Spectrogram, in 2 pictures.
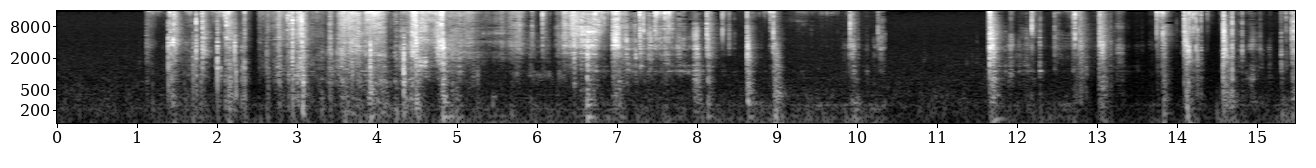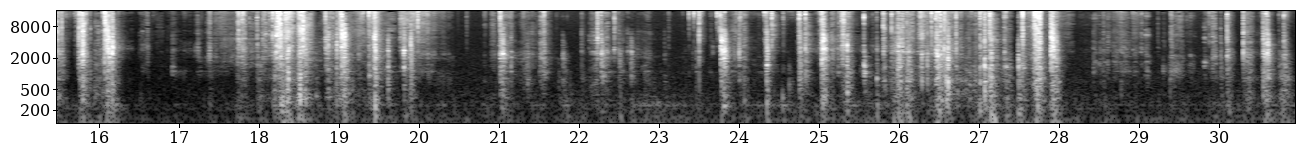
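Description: Black plastic insulating wrap being peeled off a 2.5-inch laptop hard drive: crinkling and tearing of the sheet and its adhesive in rapid scratchy bursts, with a pause of about a second a third of the way in.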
